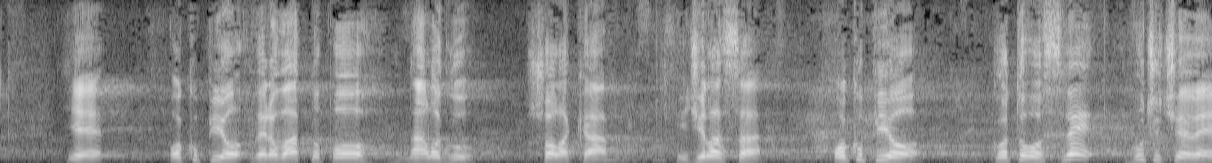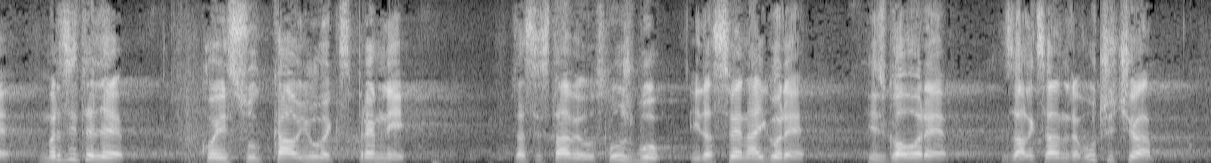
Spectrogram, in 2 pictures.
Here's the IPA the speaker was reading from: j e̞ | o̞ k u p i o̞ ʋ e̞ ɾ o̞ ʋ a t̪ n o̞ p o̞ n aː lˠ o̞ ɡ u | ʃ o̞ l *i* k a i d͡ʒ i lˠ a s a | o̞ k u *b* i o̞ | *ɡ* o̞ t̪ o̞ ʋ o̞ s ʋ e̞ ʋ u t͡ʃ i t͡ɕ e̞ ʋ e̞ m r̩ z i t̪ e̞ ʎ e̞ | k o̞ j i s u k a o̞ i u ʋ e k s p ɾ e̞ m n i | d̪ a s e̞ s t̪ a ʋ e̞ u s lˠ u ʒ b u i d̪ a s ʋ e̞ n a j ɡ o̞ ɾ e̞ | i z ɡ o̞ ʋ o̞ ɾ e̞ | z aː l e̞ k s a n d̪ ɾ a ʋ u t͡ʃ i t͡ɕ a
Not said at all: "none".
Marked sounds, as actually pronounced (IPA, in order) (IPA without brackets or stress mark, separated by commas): a, p, ɡ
